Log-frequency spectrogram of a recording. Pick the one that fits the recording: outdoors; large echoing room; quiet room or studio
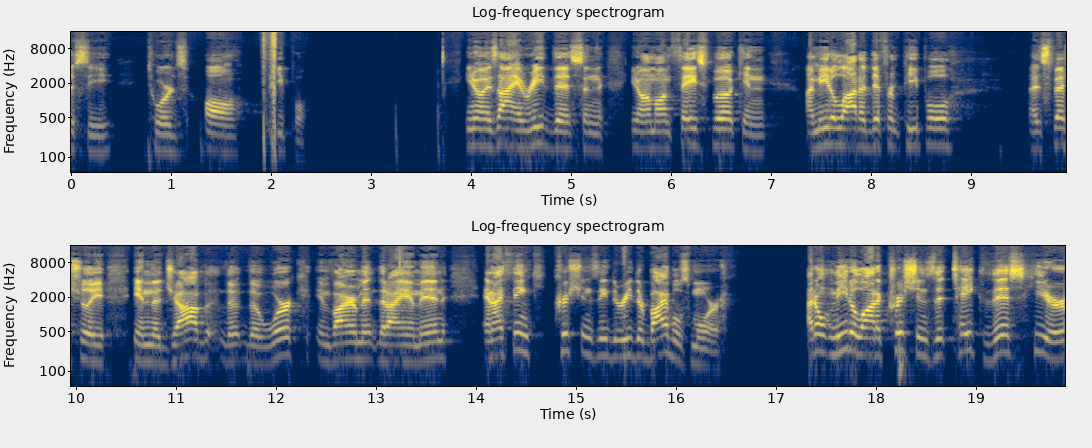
large echoing room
